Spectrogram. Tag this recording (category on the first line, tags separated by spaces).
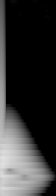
Instrument samples > Synths / Electronic
bass fm-synthesis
